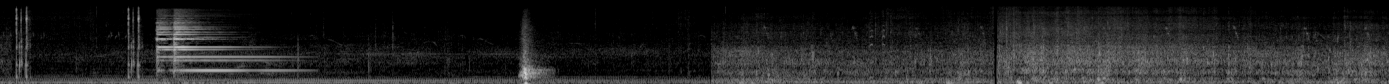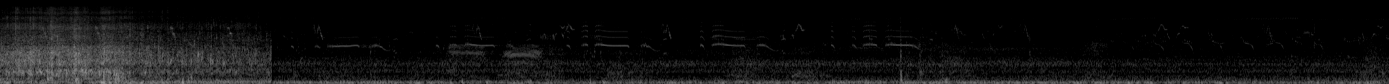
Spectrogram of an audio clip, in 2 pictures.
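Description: A bell-like ding sound effect rings out about two seconds in, with sharp clicks around it, from a subscribe-button animation. From about seven seconds, water buffalo wade through a muddy river with a rush of splashing water. That stops suddenly and gives way to small birds chirping repeatedly.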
